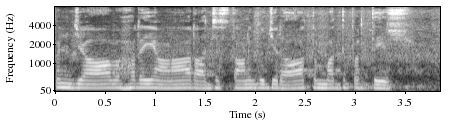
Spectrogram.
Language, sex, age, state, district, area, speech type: Punjabi, male, 18-30, Punjab, Gurdaspur, urban, spontaneous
